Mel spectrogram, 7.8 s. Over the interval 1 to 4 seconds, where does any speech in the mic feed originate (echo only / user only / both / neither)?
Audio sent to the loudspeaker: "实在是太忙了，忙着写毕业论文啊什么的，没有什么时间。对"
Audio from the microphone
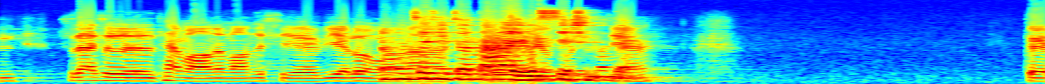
both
